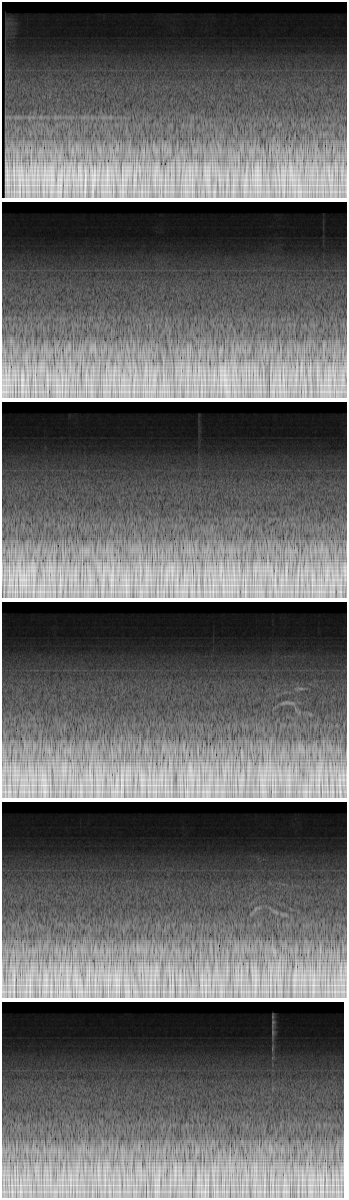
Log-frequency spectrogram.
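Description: Jet airliner cabin noise during the landing approach: a steady, deep rush of airflow and engines with no change in level.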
